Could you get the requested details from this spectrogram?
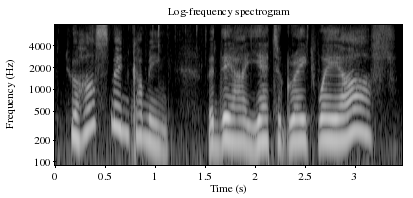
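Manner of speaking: high-pitched voice of the watching sister; Sister Anne. A narrator's reading. Sister Anne reporting from the tower, high-voiced reply. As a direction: answer from above in a high voice.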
